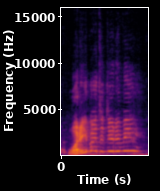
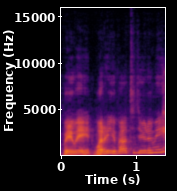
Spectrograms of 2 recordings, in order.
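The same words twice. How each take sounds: First: Very high, fast and frantic; panicked squeak; very worried. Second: High, fast and panicked; frightened high voice; worried. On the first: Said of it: "very worried". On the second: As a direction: blurt it out in alarm. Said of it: "Energy says. She seems very, very worried". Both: Acted.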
